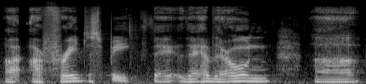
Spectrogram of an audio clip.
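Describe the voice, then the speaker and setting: A man with a husky voice speaks earnestly in a documentary interview. He repeats words as he speaks. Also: medium pitch, fairly even intonation, measured pace, a bit bright. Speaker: church advocate.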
